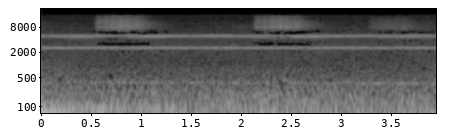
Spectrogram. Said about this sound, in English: I am currently sitting in a gazebo in Georgia behind my childhood home, listening to the crickets, and taking it easy and relaxing after what has been a very difficult year. You should take a breath, too, and listen to the crickets.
